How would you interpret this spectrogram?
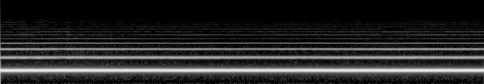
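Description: There are no technical faults to describe anywhere in this music.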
